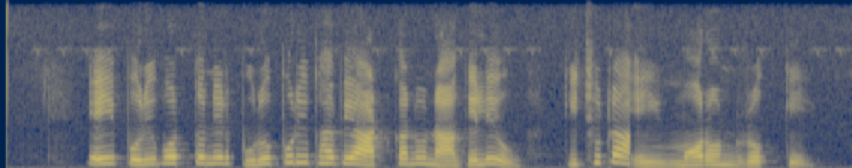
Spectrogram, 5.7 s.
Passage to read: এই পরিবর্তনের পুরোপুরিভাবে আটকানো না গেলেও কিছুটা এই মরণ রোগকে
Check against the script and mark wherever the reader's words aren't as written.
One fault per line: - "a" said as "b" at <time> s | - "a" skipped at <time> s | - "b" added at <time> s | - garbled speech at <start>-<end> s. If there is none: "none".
none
